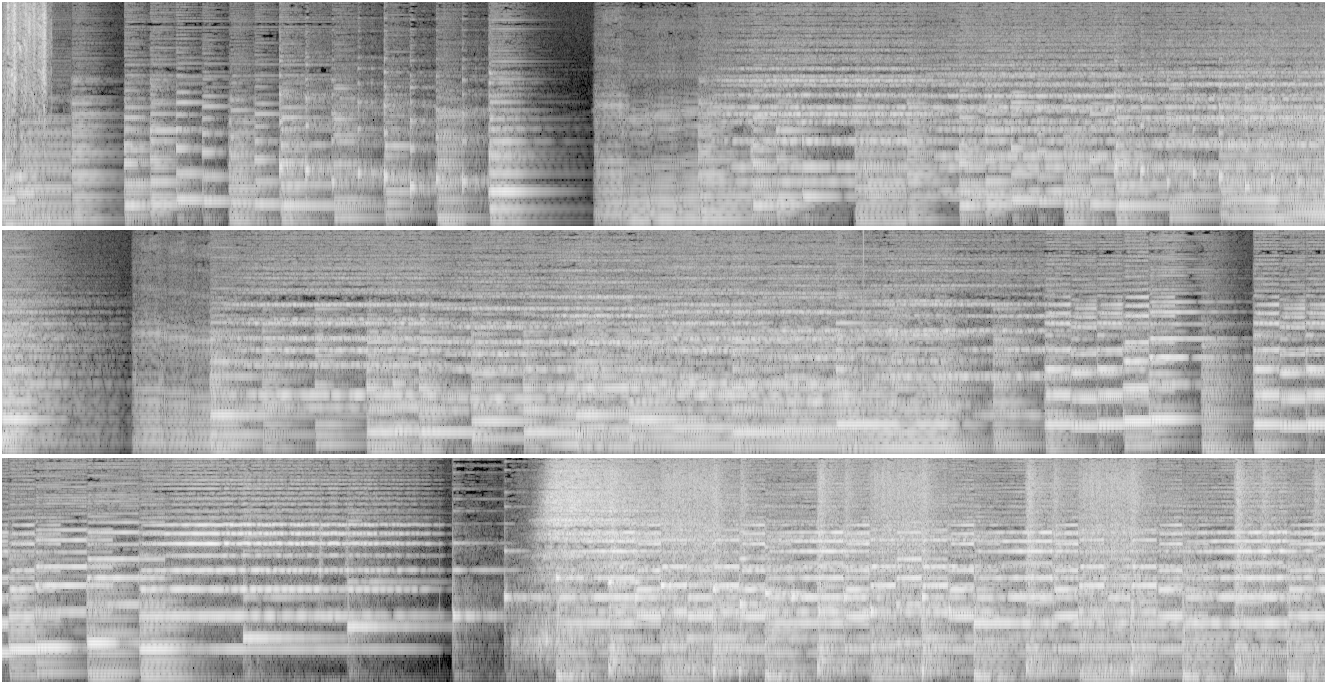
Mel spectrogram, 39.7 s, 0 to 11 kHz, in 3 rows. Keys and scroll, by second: 1.7 x, 8.5 x, 14.7 x, 15.7 x, 17.4 x, 17.8 ctrl+z, 18.5 x, 19.3 x, 29.6 Left.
